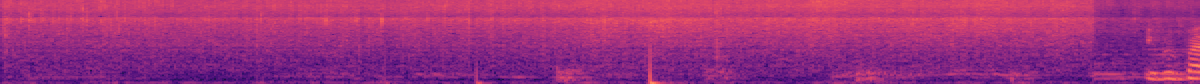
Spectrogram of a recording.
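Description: Chopped onions, tomatoes and green chillies sizzling in oil in a non-stick pan as they are stirred, a steady hiss with two knocks about halfway through. The sizzling drops away shortly before the end as a voice comes in.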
